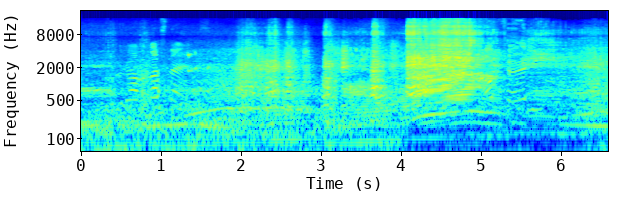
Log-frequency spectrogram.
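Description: Ford Mustang driving past at a street gathering, with a loud engine roar rising and fading among other cars. People talk and shout over the traffic noise.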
